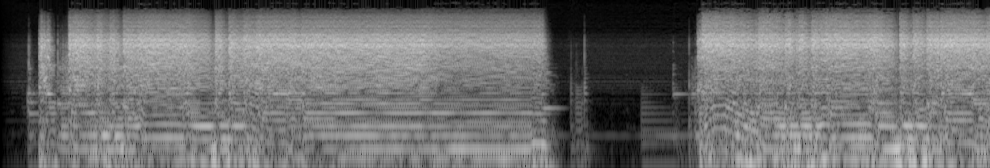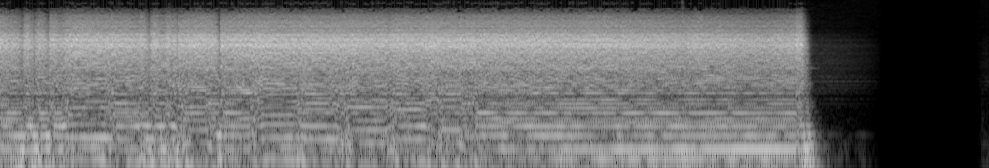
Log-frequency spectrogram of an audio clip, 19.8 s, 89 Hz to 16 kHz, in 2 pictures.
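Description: Electric guitar played through a Boss MT-2 Metal Zone distortion pedal, giving a heavily distorted metal tone. The playing stops about five and a half seconds in and starts again after a short break of about a second and a half.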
